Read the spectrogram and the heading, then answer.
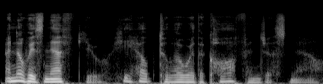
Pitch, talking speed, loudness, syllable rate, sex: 110 Hz, 220 wpm, -21 LUFS, 5.2 syllables/s, male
